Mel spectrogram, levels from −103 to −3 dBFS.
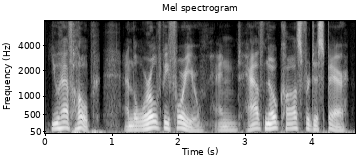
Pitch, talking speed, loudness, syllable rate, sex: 115 Hz, 180 wpm, -17 LUFS, 4.6 syllables/s, male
